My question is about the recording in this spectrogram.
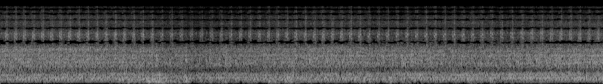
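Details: Mitsubishi 3000GT jump-started with a jumper box, idling with fast, even light ticking over the engine note; lifter tick suspected.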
